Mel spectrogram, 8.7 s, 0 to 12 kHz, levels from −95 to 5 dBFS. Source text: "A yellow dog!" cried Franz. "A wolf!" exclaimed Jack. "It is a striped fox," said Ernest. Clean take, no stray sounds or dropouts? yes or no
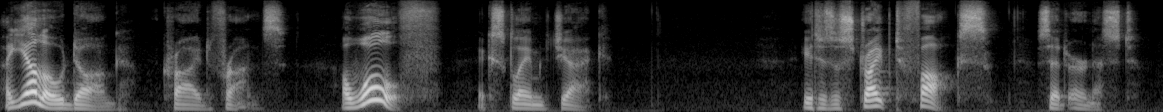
yes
